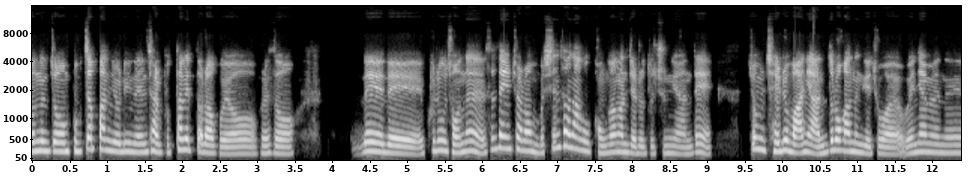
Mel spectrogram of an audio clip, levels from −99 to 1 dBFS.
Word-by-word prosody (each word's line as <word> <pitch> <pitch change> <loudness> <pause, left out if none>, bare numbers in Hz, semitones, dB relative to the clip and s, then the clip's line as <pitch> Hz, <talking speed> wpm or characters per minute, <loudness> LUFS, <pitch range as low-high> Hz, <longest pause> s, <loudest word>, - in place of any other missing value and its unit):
저는 225 0 +2
좀 220 -1 +2
복잡한 255 +2 +1
요리는 205 -2 -2
잘 210 -3 +2
못 190 +7 -8
하겠더라고요. 165 -10 0
그래서 175 -2 -3 0.8
네네. 175 -3 +2
그리고 235 0 -2
저는 205 -2 0
선생님처럼 265 -3 +1
뭐 185 - -8
신선하고 295 - +1
건강한 200 +2 -2
재료도 170 -2 -4
중요한데 170 0 -4 0.5
좀 270 -2 -1
재료 225 +1 +2
많이 195 -1 +4
안 175 +1 +2
들어가는 225 -3 +2
게 170 -3 -2
좋아요. 160 -3 -2
왜냐하면은 190 0 -3
200 Hz, 320 characters per minute, -17 LUFS, 175-230 Hz, 0.8 s, 많이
